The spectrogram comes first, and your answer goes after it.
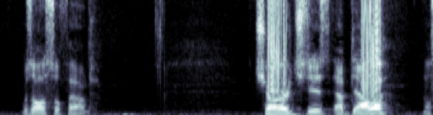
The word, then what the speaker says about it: Abdallah: Charged is Abdallah, I'll spell that for you, A-B-D-U-L-L-A-H, Amer, A-M-E-R, 18 years of age, and Balal, B-A-L-A-L, Jeha, J-E-H-A, 19.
